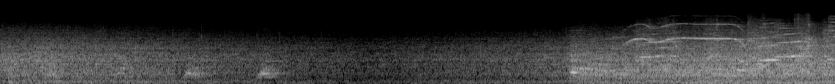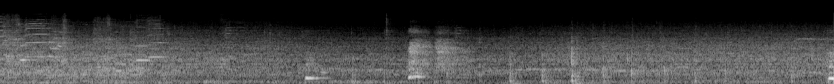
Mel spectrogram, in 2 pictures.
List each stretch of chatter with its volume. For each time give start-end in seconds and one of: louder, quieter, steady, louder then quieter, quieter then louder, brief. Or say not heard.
5.7-16.6 quieter.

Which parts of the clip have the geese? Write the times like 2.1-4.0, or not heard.
6.1-13.0.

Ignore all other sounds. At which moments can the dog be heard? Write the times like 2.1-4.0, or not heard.
0.4-2.9.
